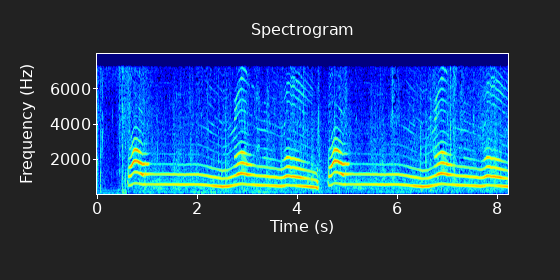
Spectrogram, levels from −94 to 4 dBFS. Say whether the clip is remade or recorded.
recorded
